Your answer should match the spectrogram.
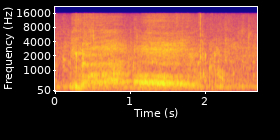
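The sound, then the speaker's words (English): A large green sea turtle surfaces to breathe, giving a breathy whoosh of air mixed with watery splashing and trickling over a couple of seconds. “If you're wondering what that sound is, it's the sound of a large green sea turtle taking the occasional breath.”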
